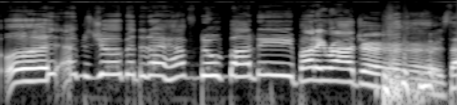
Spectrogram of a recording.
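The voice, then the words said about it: Imitates another person's voice. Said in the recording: “my impression of Buddy Rogers”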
